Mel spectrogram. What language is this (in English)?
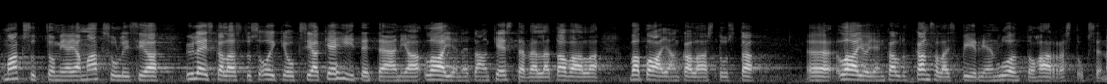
Finnish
